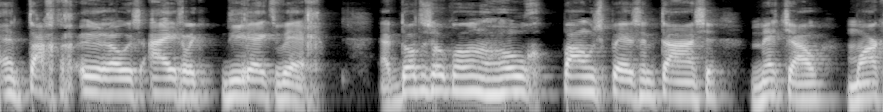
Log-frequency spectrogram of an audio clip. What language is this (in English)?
Dutch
